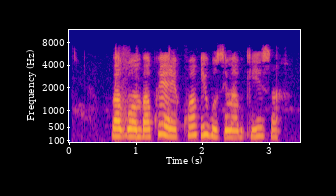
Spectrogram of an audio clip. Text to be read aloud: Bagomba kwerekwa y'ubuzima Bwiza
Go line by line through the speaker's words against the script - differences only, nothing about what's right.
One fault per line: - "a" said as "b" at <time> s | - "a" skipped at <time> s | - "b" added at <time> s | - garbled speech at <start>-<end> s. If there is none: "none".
none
